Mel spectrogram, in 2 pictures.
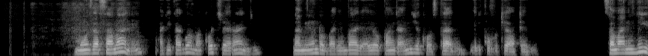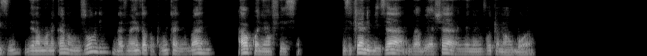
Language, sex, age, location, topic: Swahili, male, 25-35, Dar es Salaam, finance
